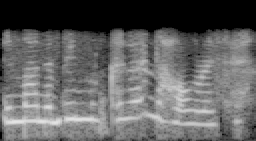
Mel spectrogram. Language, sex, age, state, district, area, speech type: Manipuri, female, 18-30, Manipur, Chandel, rural, conversation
